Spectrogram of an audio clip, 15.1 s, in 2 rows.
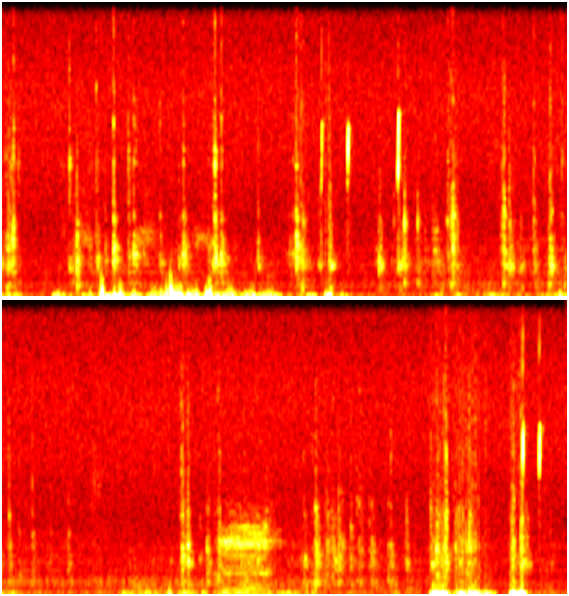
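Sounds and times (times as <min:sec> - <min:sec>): bird pecking clicks and taps: 0:00.9 - 0:08.6.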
